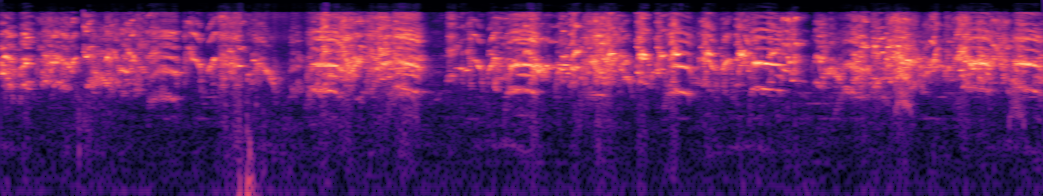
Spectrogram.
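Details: Steady racket of sun conure screeches and chattering squawks, interrupted by one dull low thump early on.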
